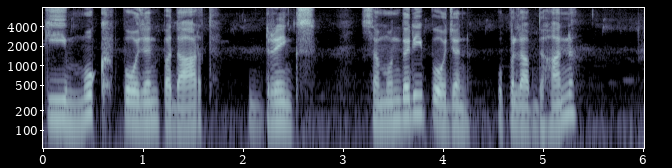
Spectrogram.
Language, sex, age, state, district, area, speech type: Punjabi, male, 18-30, Punjab, Hoshiarpur, urban, read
